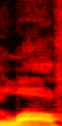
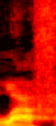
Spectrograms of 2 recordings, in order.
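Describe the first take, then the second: First: The vowel is a long, broad A. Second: The vowel is a short, flat A.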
